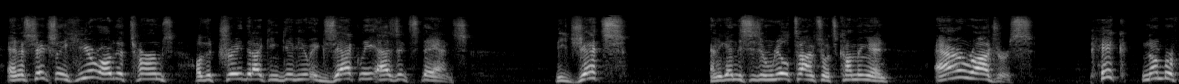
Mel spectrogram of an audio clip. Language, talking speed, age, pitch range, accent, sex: English, 180 wpm, 40-59, 220-275 Hz, American, male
